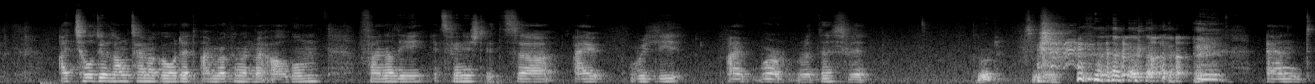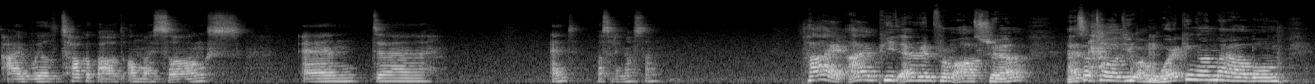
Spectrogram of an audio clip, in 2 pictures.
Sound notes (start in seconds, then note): 10.3 laughter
